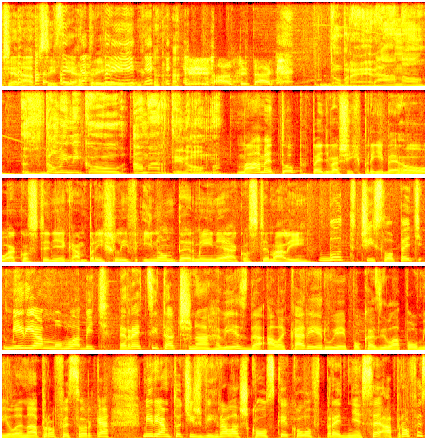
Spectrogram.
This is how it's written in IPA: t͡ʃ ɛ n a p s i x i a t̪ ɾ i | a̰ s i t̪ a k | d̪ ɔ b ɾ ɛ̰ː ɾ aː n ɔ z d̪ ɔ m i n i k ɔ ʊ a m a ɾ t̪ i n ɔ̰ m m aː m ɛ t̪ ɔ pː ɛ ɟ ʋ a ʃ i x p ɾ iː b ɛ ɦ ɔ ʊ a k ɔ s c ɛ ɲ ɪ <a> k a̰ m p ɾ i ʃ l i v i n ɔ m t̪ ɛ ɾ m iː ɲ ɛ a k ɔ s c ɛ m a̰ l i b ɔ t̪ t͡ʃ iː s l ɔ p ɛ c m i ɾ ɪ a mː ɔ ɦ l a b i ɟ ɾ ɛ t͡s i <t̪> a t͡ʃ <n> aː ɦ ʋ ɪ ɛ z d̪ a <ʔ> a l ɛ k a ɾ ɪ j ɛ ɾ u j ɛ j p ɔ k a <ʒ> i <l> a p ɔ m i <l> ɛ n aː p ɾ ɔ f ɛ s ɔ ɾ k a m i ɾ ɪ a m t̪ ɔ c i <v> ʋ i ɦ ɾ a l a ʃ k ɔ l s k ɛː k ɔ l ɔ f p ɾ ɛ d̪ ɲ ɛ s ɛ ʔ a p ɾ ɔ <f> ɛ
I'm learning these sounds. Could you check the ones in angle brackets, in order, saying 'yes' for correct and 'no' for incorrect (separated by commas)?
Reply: no, yes, yes, yes, no, yes, yes, no, yes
